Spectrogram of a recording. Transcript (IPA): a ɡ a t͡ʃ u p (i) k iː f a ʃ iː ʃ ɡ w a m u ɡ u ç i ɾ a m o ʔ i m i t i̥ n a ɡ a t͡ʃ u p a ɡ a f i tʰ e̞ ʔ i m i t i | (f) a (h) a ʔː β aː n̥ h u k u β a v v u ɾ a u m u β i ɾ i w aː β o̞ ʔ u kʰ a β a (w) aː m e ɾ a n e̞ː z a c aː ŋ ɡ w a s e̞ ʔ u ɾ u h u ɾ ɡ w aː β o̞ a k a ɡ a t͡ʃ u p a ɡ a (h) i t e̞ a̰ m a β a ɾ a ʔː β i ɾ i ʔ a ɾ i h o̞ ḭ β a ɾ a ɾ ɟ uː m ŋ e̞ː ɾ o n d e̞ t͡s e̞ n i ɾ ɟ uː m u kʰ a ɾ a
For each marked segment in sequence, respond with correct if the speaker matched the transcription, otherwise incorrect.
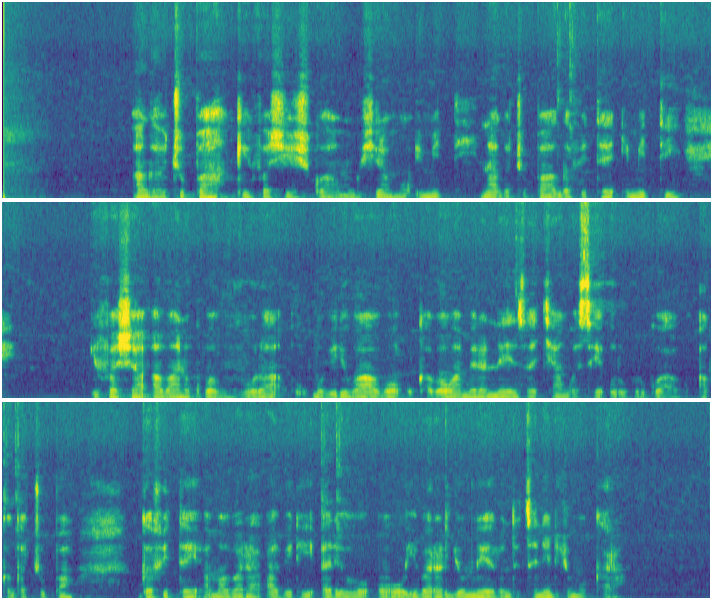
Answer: incorrect: a, correct, incorrect: ʃ, correct, incorrect: f

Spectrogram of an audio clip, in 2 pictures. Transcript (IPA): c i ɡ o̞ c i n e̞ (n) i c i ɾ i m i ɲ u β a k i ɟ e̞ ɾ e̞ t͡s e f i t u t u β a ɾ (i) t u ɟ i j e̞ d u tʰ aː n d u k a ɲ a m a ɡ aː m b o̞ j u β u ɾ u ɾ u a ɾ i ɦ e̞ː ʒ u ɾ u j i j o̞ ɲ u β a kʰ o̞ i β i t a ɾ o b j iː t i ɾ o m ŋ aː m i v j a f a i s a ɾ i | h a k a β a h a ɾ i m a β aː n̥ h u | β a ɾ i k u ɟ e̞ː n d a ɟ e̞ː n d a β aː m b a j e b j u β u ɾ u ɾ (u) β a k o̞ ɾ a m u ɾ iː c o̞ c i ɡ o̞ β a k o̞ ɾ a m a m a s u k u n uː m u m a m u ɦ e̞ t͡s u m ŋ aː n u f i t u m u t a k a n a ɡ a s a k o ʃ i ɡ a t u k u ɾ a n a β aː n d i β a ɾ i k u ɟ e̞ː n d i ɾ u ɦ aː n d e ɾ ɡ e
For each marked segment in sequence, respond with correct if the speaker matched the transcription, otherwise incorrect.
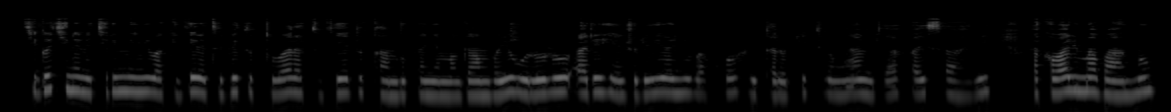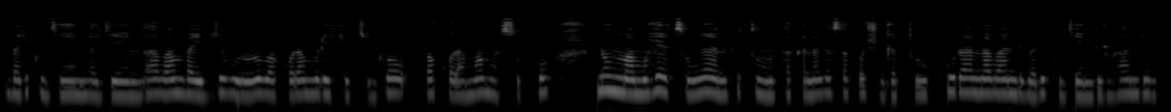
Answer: correct, incorrect: a, correct

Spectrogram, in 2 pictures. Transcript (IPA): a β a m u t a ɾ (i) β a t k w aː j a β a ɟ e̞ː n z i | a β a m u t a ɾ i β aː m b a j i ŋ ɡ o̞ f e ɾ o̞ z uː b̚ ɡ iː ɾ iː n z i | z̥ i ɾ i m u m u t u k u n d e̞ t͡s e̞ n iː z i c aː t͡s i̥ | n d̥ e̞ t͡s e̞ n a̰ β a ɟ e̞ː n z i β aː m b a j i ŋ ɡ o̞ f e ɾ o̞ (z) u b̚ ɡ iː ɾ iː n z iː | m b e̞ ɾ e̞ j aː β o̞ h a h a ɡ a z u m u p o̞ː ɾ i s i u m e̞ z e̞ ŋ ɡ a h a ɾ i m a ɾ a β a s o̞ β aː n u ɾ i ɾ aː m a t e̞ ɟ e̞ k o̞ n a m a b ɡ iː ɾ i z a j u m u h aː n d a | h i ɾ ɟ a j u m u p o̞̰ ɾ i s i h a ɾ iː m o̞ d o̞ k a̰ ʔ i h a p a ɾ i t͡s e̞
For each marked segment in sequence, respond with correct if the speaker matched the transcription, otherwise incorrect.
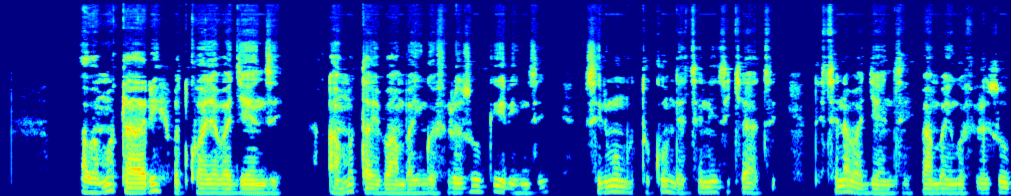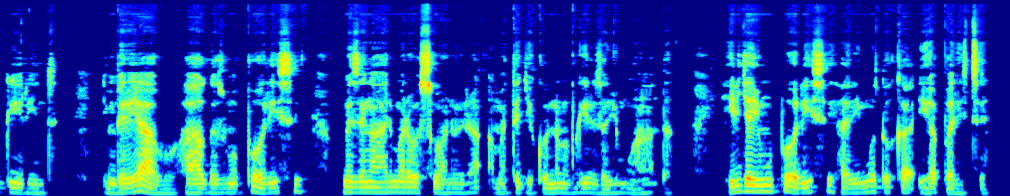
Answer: correct, correct

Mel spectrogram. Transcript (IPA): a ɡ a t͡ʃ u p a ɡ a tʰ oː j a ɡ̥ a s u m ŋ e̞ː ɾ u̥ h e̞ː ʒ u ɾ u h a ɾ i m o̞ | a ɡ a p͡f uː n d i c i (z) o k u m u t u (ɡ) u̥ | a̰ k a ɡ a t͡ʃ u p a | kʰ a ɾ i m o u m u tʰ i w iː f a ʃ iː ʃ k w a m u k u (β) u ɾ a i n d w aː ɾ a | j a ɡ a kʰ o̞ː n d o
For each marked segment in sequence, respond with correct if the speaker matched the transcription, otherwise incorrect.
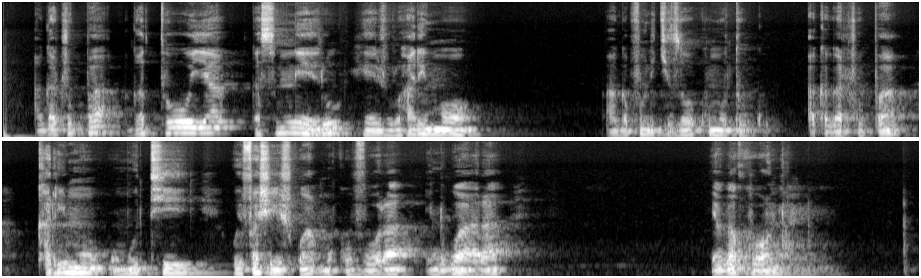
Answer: correct, incorrect: k, incorrect: v

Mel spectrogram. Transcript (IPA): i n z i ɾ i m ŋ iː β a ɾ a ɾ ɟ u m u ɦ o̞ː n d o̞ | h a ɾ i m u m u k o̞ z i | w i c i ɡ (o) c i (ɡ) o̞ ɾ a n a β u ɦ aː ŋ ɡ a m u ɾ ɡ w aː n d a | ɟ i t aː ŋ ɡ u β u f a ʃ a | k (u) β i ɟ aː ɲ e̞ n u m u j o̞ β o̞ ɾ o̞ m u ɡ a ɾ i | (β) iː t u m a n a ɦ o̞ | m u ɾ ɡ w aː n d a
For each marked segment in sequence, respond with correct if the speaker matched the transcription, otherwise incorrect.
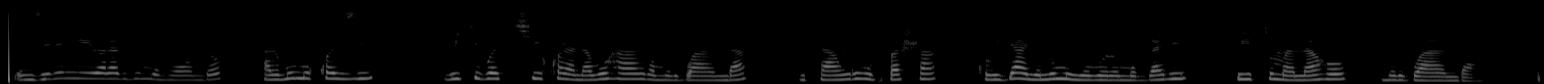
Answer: correct, incorrect: k, correct, incorrect: w

